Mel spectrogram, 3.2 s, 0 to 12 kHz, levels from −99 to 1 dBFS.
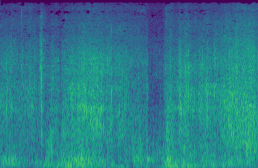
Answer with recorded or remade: recorded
